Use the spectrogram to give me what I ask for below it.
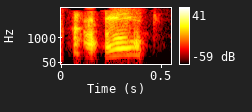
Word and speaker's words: Koch: I just wanted to hear Weeks try to pronounce cock again. – It's Koch, damn it.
